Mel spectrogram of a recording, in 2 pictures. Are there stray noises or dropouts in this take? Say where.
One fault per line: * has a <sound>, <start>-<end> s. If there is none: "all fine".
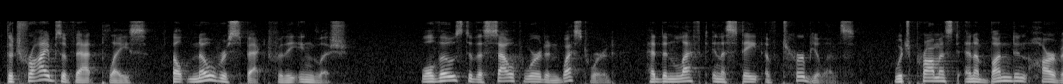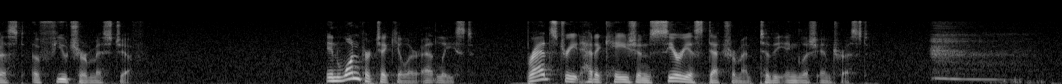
* has a dropout, 1.7-1.7 s
* has a sigh, 19.9-21.1 s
